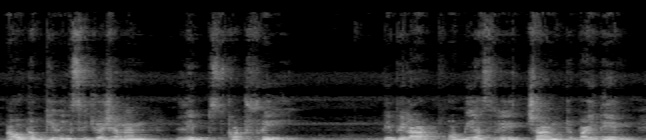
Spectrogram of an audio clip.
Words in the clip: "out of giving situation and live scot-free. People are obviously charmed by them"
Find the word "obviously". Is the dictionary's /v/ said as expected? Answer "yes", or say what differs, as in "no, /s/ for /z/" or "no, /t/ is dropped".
no, /v/ is dropped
